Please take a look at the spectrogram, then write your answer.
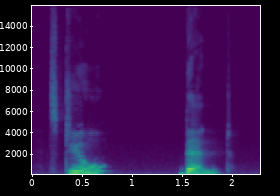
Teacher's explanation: It is student, student. Two syllables are there. Student. So the first is stressed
